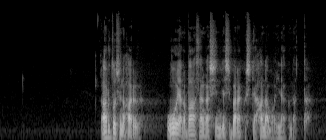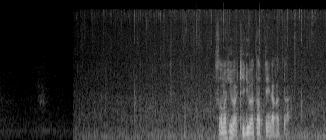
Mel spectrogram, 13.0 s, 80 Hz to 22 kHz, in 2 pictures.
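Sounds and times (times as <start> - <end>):
speech: 2.0 - 6.2, 10.9 - 12.5
rainy season rain falling: 8.0 - 13.0.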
